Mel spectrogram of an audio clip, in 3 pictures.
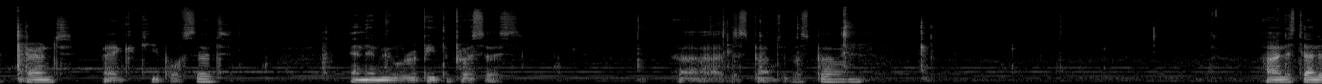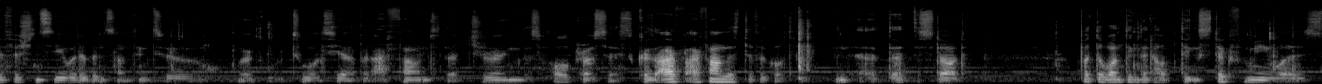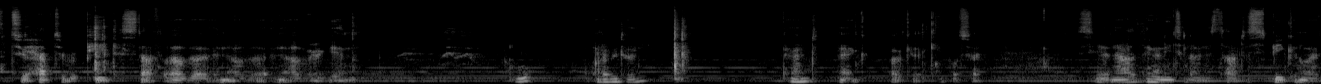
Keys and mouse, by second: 0.7 typing, 4.4 shift+middle click, 5.7 shift+middle click, 14.9 click, 17.6 shift+middle click, 18.3 ctrl+middle click, 19.1 middle click, 19.7 shift+middle click, 37.4 middle click, 38.3 shift+middle click, 38.8 middle click, 39.4 shift+middle click.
